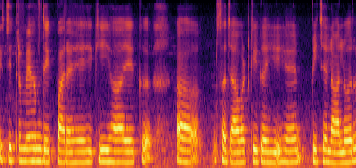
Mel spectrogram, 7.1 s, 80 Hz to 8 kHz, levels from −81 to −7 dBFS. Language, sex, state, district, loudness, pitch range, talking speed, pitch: Hindi, female, Uttar Pradesh, Jalaun, -15 LUFS, 195-210 Hz, 170 wpm, 200 Hz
